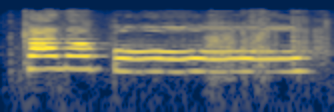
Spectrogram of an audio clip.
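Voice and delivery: slow, drawn-out horrified cry; shocked cry. Acted. Kid sees fish eat fish, crying out slowly. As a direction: gasp it out, appalled.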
